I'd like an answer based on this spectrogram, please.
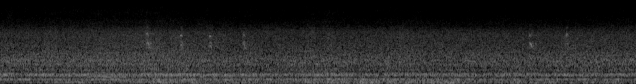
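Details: Inside a honey bee hive during a young bee's hatching, a steady, dense, low droning hum of western honey bees with a few faint higher ticks.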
